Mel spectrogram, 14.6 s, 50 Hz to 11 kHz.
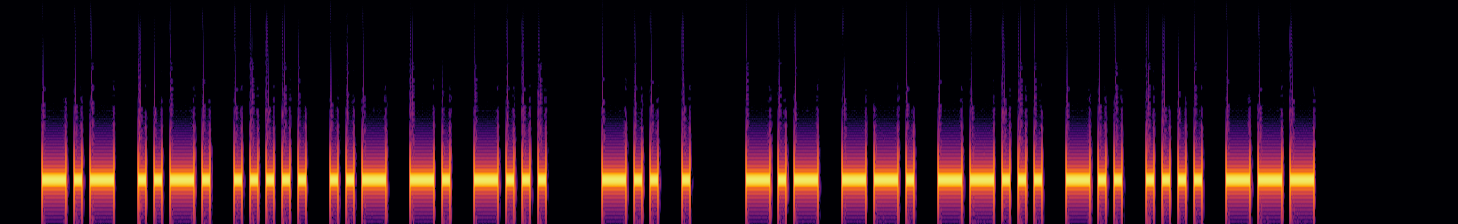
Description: Morse code, heard as a keyed tone, about 15 wpm, 700 Hz. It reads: KF5UNB DE KG7DHO
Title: USA Callsign DE Callsign - 6 Characters - 15wpm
